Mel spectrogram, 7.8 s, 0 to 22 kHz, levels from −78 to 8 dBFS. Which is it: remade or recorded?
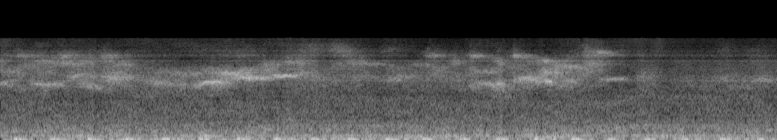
remade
